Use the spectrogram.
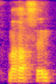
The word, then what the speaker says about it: Marcin: Sometimes it's in different languages. It looks like one thing, but the pronunciation is not how it looks. Is it a Marcin? Hello, correctly pronounced Marcin.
